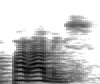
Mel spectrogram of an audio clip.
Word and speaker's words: parabéns: Então a gente fala parabéns. Não. Ah, uns vão falar que é o pá. Ah, então a gente fala parabéns. Parabéns. Não. A sílaba mais forte é o bens. Parabéns.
